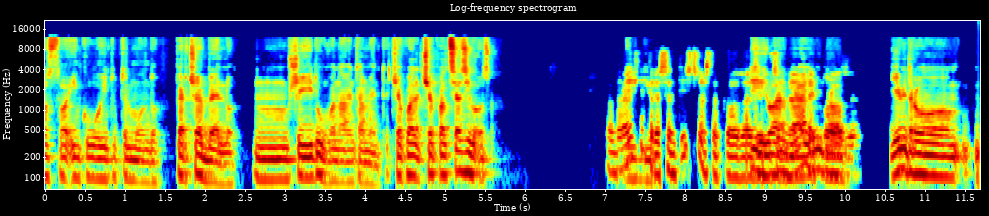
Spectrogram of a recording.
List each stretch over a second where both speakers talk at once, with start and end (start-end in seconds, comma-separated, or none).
8.8-10.0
